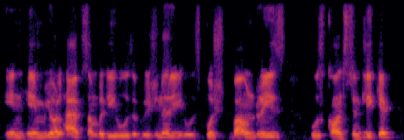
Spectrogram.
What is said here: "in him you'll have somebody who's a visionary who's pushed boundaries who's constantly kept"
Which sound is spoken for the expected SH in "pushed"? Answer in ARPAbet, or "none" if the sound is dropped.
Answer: SH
